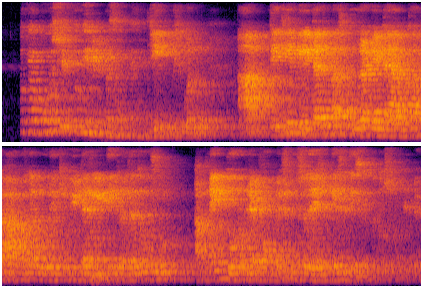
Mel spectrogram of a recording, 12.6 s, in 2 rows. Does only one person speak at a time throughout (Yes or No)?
Yes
